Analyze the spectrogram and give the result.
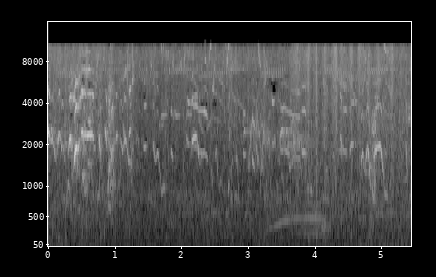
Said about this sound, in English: They also use unique vocalizations to coordinate their hunt.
